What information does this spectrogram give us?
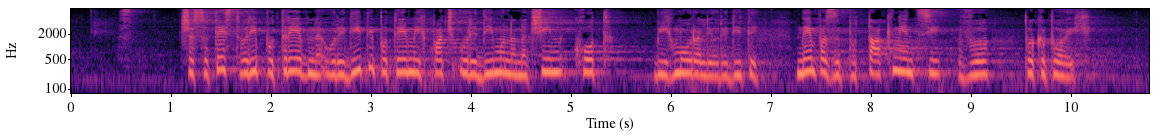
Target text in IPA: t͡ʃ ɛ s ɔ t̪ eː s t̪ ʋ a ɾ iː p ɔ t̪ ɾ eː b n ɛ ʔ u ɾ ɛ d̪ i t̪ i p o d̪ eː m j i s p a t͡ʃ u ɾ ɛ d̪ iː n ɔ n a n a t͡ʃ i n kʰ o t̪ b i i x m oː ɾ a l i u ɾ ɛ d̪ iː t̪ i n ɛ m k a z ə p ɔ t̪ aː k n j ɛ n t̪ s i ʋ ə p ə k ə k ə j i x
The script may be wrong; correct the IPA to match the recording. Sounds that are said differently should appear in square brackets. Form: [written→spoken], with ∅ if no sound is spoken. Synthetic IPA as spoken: t͡ʃ ɛ s ɔ t̪ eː s t̪ ʋ a ɾ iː p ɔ t̪ ɾ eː b n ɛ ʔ u ɾ ɛ d̪ i t̪ i p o [d̪→t̪] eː m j i [s→x] p a t͡ʃ u ɾ ɛ d̪ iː [n→m] ɔ n a n a t͡ʃ i n kʰ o t̪ b i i x m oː ɾ a l i u ɾ ɛ d̪ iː t̪ i n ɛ m [k→p] a z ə p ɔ t̪ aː k n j ɛ n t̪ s i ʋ ə p ə k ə [k→p] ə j i x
